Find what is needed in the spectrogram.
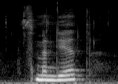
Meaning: to stink (to have a strong bad smell)
- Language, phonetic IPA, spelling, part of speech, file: Czech, [ˈsmr̩ɟɛt], smrdět, verb, Cs-smrdět.ogg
